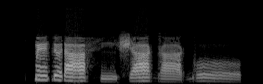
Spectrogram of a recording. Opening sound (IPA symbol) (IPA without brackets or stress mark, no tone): k͡p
